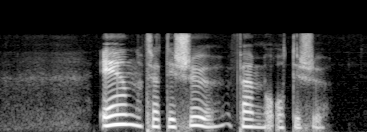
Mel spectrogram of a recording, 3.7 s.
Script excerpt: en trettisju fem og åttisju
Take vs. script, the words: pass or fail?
pass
